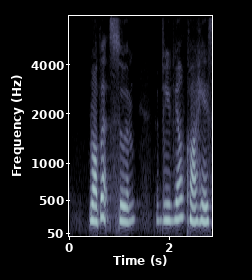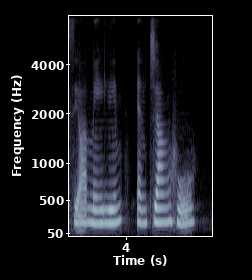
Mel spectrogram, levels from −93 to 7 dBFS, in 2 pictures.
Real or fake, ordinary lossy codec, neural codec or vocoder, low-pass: fake; none; codec, 16 kHz, 1 kbps, FunCodec, trained on LibriTTS, 50 frames a second; none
